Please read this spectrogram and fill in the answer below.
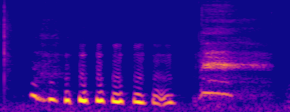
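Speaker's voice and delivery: rising playful laugh; delighted vampire laugh; amused laugh. Acted.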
